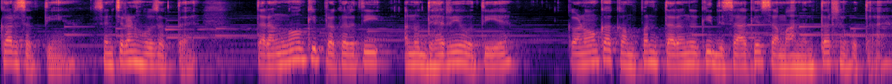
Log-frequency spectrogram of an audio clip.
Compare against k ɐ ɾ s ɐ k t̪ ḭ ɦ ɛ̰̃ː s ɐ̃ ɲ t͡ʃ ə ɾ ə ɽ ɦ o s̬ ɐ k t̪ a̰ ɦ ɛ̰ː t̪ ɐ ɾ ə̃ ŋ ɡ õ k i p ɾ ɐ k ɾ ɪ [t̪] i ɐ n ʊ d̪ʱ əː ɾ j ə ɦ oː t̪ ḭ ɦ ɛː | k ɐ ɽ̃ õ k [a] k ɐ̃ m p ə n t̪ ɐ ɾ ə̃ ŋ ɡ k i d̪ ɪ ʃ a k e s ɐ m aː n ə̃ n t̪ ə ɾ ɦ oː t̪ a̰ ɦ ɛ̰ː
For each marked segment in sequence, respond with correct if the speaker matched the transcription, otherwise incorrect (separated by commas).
correct, correct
